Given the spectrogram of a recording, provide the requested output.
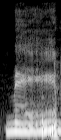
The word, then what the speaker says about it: Maynard: Maynard. That's how you have to say his name.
